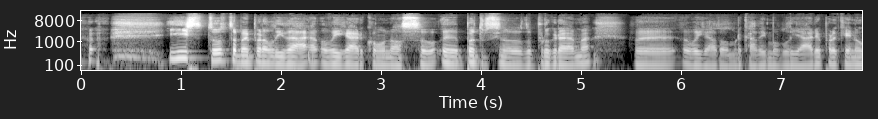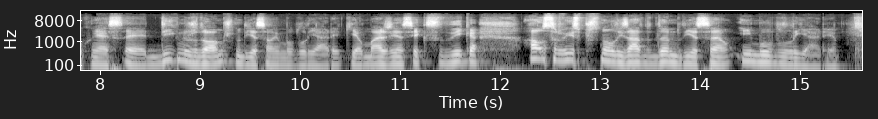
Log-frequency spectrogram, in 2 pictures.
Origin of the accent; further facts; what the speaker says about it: Portugal; como nós portugueses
